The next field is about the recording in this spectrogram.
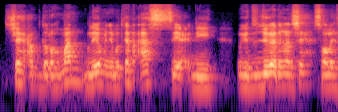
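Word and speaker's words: السعدي: tafsir ini kitab tafsir assdi assdi ucap ni faedah juga ya tambahan jadi pengucapan yang benar itu assidi bukan ass'di ass'di itu benar itu penisbatan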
